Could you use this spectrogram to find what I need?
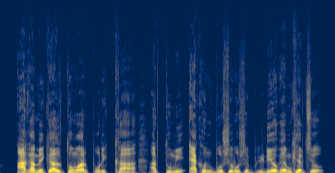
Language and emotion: Bengali, angry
